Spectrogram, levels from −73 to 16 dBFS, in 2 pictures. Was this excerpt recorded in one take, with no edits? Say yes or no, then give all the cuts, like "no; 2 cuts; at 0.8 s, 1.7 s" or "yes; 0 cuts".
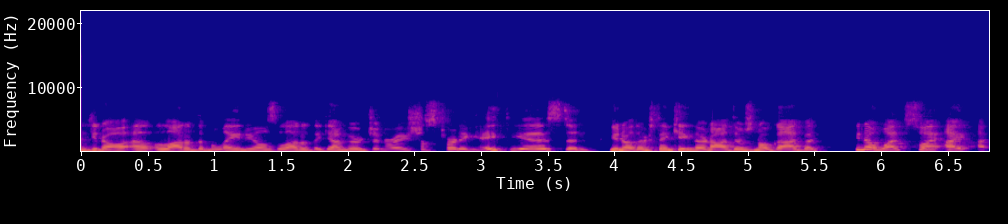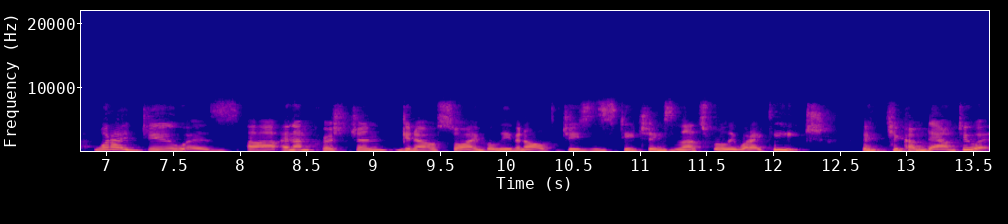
no; 2 cuts; at 2.6 s, 3.9 s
